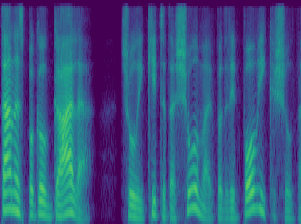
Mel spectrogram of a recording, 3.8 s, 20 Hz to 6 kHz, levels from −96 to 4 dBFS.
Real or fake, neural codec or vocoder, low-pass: fake; codec, 16 kHz, 0.2 kbps, FocalCodec; 5.4 kHz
